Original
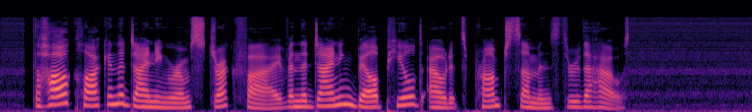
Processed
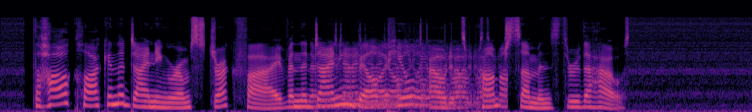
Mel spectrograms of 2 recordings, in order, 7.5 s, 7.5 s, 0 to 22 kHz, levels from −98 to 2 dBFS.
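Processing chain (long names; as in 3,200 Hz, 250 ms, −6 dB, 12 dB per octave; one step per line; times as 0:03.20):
0:02.89–0:05.07: feedback delay that plays each chunk backwards 122 ms, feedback 68%, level −10 dB
brickwall limiter −26 dBFS, peak gain reduction 12 dB
level −3 dB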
